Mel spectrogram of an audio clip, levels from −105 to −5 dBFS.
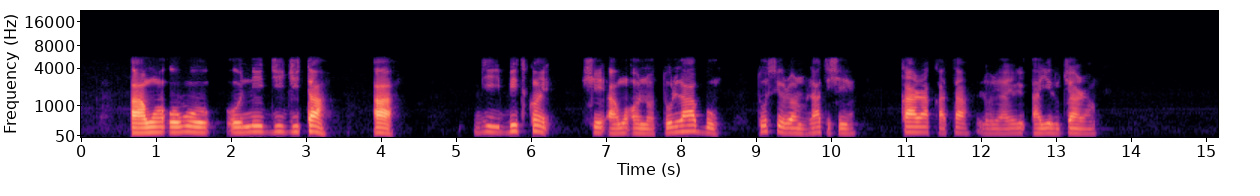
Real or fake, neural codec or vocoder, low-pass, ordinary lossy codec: real; none; 5.4 kHz; Opus, 24 kbps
